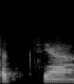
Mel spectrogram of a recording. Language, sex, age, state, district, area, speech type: Sanskrit, male, 18-30, Karnataka, Uttara Kannada, rural, conversation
